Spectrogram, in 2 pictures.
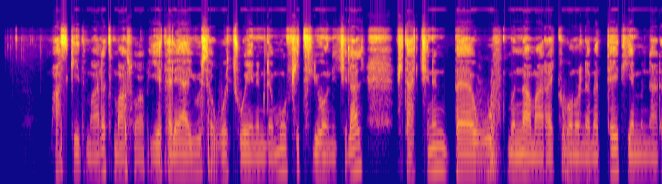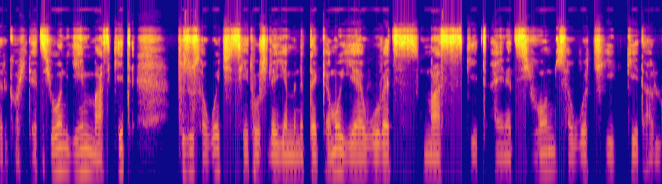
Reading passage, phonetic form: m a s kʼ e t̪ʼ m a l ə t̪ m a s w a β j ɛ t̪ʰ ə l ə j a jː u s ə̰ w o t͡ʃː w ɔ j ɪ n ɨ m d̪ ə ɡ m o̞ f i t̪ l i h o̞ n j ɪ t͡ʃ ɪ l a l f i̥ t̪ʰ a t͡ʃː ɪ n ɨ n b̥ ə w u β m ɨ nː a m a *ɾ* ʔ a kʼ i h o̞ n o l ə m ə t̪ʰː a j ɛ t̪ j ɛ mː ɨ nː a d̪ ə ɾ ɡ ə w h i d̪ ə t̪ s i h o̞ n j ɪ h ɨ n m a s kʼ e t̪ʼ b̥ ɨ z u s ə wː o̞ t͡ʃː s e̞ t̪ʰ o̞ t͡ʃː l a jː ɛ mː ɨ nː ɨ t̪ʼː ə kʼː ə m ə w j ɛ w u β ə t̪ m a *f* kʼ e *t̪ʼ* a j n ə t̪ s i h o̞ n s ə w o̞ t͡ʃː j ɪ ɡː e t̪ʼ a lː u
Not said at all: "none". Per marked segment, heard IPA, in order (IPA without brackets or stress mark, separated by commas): ɾ, s, t̪ʼ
